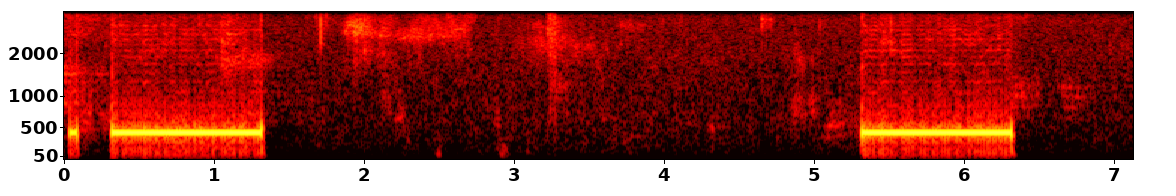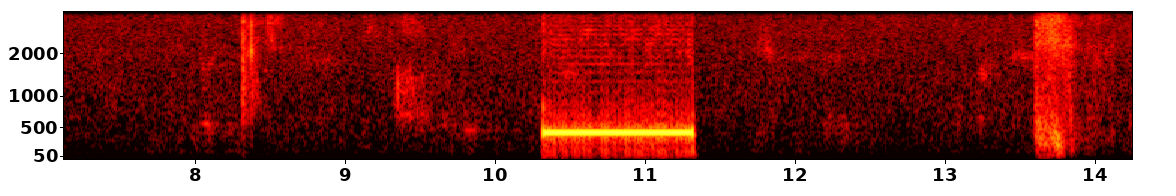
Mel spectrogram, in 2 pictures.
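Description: Telephone ringing tone while a call is placed: three steady, mid-pitched tones, each about a second long, separated by roughly four seconds of near silence with faint small clicks.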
